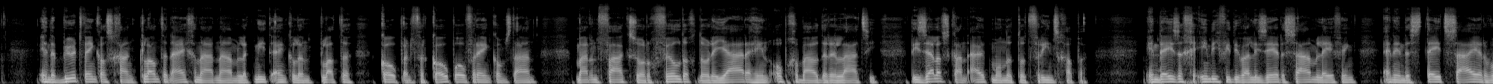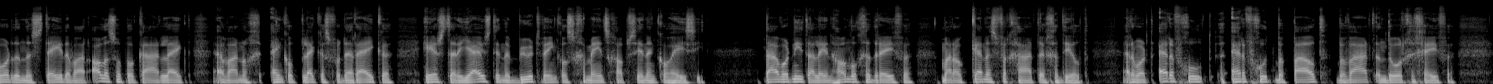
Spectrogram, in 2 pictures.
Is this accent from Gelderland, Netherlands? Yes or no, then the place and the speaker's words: no; Amsterdam, North Holland, Netherlands; Ik kom uit Amsterdam-Noord en omdat Amsterdam-Noord de wereld in het klein is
